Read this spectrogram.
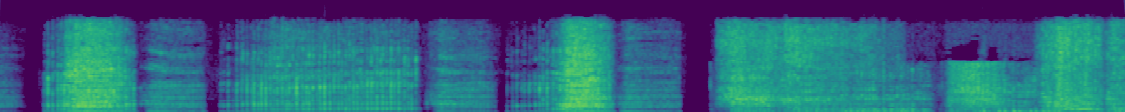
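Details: Jaguar giving deep, rough roaring grunts in separate bursts of about a second each, broken by short silences, roughly five heavy rasping pulses over eight seconds.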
